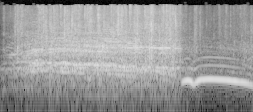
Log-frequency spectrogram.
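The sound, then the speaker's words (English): A crowd applause sound effect celebrating a listener passing a general flying proficiency test: loud applause and cheering, dense clapping mixed with raised voices, and a single sustained shout rises above it near the end. “A big, uh, where's, where's the crowd? Here they are. They're all assembled and.”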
